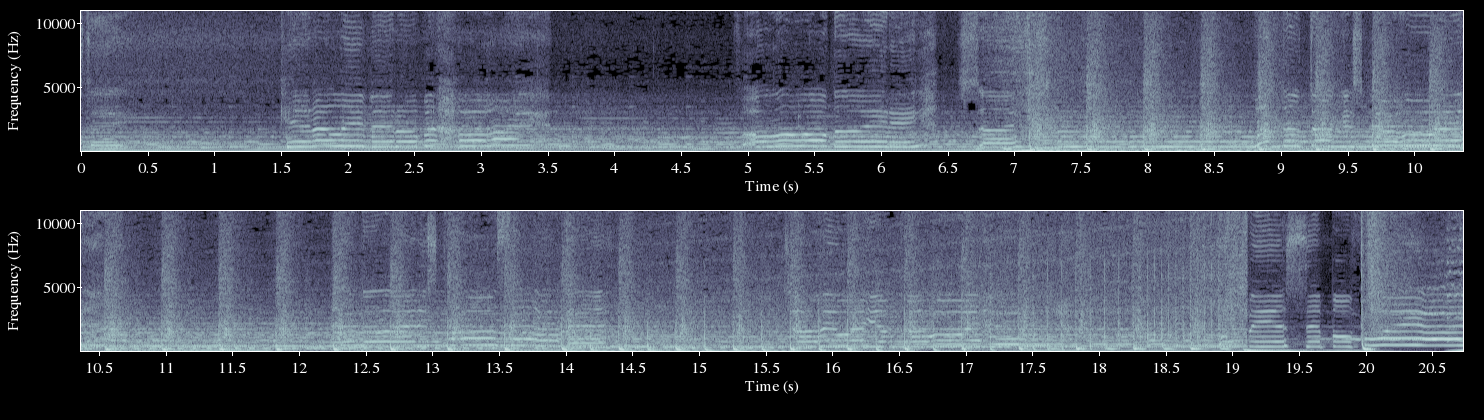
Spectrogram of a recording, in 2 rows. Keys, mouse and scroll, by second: 5.2 ctrl+click, 11.7 ctrl+shift+click, 13.8 ctrl+z, 14.3 ctrl+shift+click, 15.9 ctrl+shift+click, 18.3-19.8 ctrl+scroll up 1, 20.6 ctrl+click.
